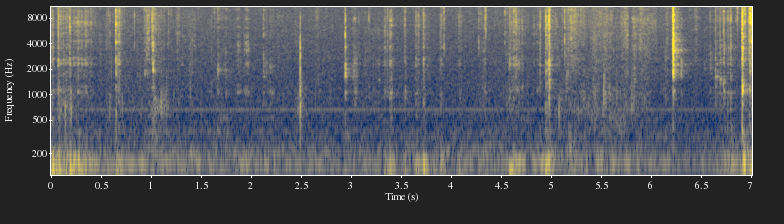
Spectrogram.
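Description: A utility knife blade shaves a solid green dry soap bar held in the hand, making short, dry scraping cuts. Brief bright scratches rise over a steady low rumble, with a few sharper peaks among the softer strokes.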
